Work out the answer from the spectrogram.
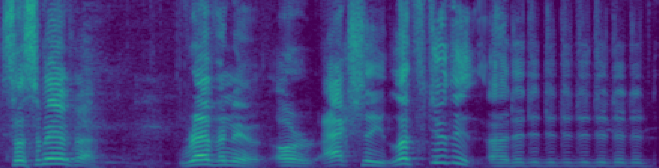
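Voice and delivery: loud, high start tumbling into rapid filler syllables; hyper fast talk. Real, not acted. Hyper teacher calling on a student, talking too fast. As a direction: rattle it off, hyper and tripping over yourself. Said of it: "I am really talking fast".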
